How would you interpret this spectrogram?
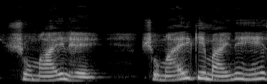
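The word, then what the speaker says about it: ישמעאל: سنا دی گئی۔ عبرانی زبان میں اسماعیل کا تلفظ شمائل ہے۔ شمائل کے معنی ہیں سن، اور عیل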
